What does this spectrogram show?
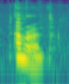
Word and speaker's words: Amarante: so you wouldn't say Amarante uh but I but they do sort of pronounce the E on the end of words but it's a sort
